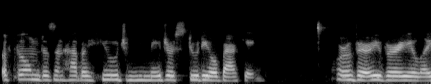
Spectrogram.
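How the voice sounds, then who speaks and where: This woman's voice sits fairly high. She speaks with an American accent. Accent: American accent noted in India. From USA, Indian heritage. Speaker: actress. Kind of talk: interview. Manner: animated.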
